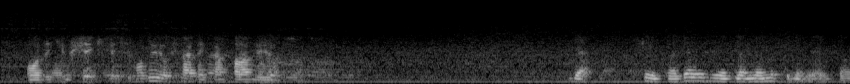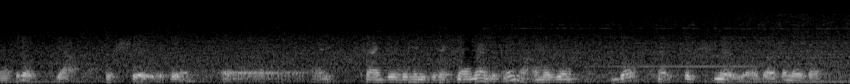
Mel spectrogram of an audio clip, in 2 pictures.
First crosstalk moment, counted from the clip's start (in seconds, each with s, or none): none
